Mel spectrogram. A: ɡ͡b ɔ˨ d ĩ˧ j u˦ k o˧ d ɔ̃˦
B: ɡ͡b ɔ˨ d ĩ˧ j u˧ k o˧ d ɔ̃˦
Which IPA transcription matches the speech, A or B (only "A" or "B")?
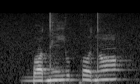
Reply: B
